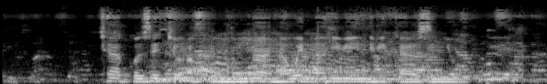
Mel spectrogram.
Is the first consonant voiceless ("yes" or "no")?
yes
